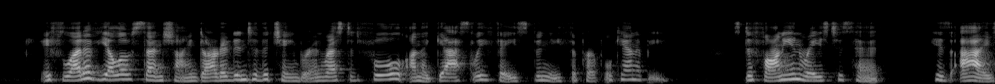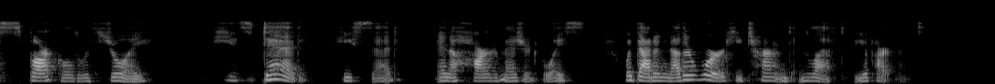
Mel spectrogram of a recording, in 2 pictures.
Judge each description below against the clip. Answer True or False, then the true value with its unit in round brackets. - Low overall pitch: False (180 Hz)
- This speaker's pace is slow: False (150 wpm)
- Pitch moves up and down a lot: False (4.6 semitones)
